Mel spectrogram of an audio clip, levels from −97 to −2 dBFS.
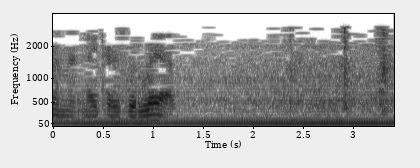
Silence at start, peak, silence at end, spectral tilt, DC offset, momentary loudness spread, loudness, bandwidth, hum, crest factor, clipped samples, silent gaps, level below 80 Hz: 0 s; 0 dBFS; 0 s; -10.5 dB/octave; under 0.1%; 12 LU; -17 LUFS; 3.2 kHz; 60 Hz at -20 dBFS; 16 dB; under 0.1%; none; -20 dBFS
